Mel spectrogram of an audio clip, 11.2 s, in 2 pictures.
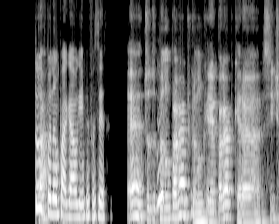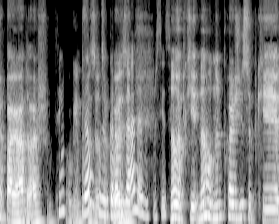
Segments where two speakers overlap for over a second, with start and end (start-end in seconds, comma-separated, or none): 6.7-8.3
